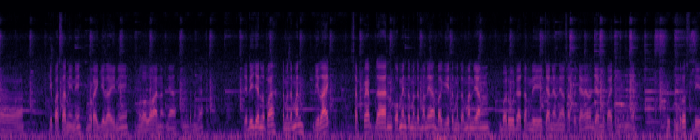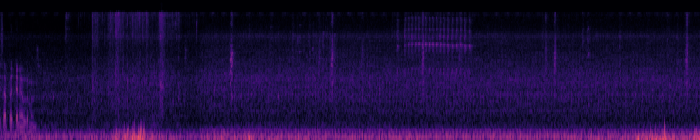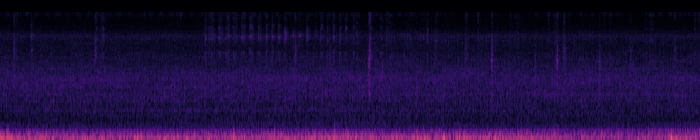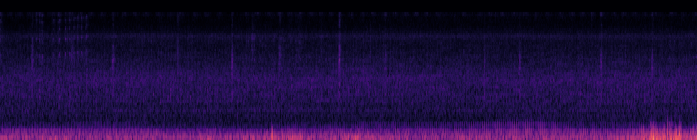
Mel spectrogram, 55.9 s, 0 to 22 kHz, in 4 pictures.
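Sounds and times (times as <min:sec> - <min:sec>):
high-pitched chittering: 0:00.0 - 0:14.1
small engine idling: 0:00.0 - 0:55.9
steady low rumble: 0:13.9 - 0:22.2, 0:23.6 - 0:55.9
high bird chips: 0:15.2 - 0:19.2.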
